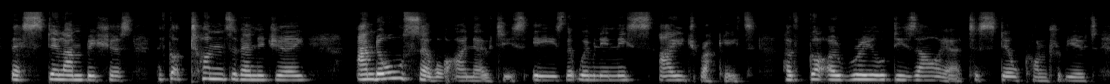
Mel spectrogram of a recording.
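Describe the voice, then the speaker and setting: A woman with an English accent speaks at a fairly slow pace in a fairly high pitch, her tone dark and mellow and her pitch variation ordinary. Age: 60s. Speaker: business founder and researcher. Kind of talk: interview.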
